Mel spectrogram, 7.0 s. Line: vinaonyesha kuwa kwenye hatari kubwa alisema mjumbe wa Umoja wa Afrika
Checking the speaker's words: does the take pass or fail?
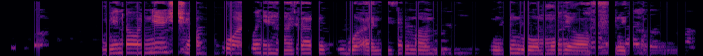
pass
